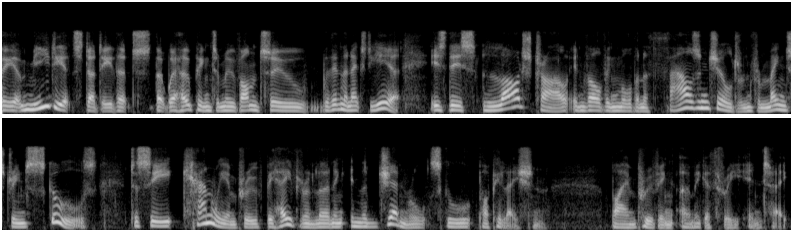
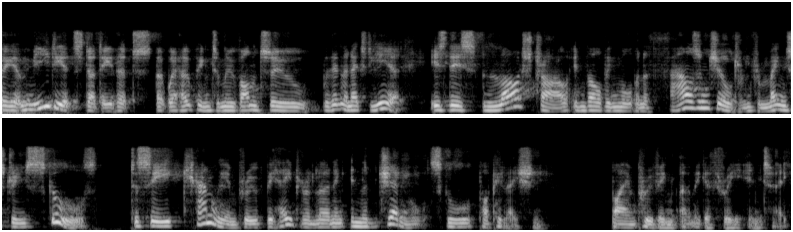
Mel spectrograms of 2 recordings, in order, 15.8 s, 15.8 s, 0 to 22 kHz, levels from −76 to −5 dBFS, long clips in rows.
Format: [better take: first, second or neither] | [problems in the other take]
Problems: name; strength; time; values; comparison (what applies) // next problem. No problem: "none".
first | noise reduction (neural mask model DeepFilterNet 3)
